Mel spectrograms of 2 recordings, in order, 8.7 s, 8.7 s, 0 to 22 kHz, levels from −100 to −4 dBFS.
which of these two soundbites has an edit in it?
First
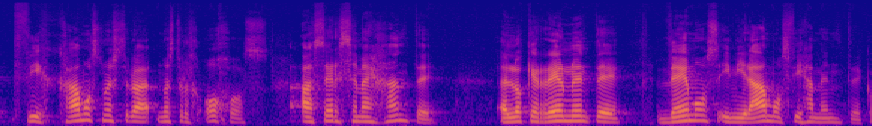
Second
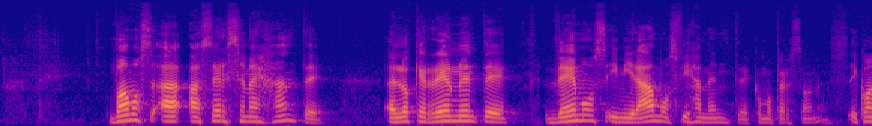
first; 1 cut; at 2.9 s

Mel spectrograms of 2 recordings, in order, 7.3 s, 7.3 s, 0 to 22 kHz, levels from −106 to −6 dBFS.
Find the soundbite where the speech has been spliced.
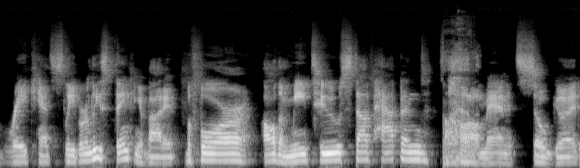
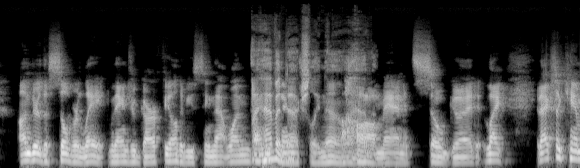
first; 1 cut; at 5.5 s

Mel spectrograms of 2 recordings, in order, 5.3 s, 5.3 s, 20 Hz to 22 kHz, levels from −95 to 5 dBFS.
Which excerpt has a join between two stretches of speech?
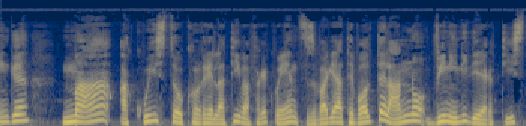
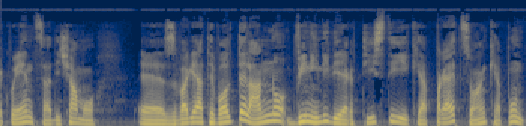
first; 1 cut; at 3.1 s

